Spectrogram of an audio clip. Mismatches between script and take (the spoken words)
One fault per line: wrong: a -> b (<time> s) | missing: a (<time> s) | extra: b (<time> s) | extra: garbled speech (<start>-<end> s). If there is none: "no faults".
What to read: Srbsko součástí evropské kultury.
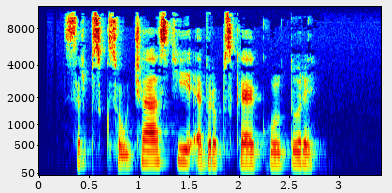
no faults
